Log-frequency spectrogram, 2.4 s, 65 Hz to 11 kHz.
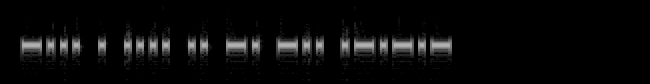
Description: Morse code, heard as a keyed tone, about 50 wpm, 700 Hz. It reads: BEHIND.
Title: Sentences from Top 1600 Words 50wpm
